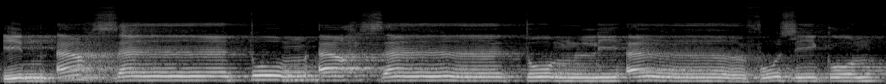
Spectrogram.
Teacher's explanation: Jadi mim sukunnya nggak boleh ditahan, nggak boleh dilamakan. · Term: idhar syafawi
